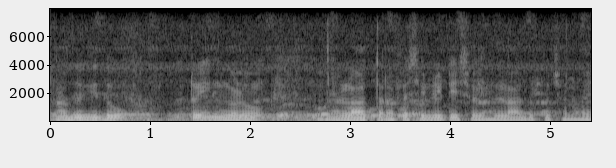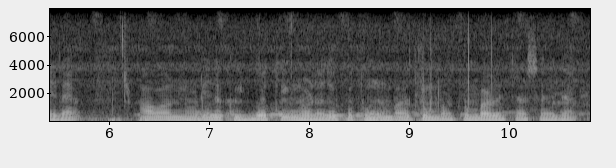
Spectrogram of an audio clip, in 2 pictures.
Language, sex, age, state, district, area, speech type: Kannada, male, 18-30, Karnataka, Mysore, rural, spontaneous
